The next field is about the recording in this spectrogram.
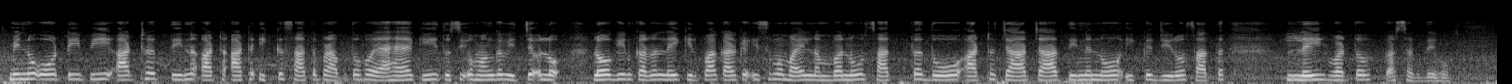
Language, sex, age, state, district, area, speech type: Punjabi, female, 30-45, Punjab, Pathankot, urban, read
